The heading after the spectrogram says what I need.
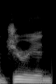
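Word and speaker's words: Jurriën: Arsenal Garrett of course Yuri and Timber or durian Timber I should say after being battered in the comment section for not pronouncing the J um I think that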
